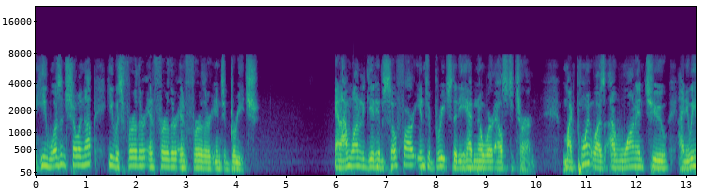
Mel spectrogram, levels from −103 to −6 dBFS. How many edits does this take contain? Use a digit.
0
